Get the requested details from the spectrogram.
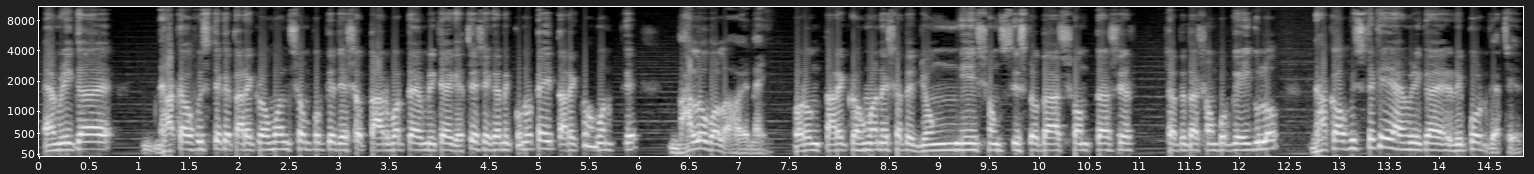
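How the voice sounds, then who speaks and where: A man's voice: fairly high pitch, fast talker, no echo, soft background music, low-quality recording. A man giving political news commentary, arguing point by point and posing pointed questions, with frequent hesitations.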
